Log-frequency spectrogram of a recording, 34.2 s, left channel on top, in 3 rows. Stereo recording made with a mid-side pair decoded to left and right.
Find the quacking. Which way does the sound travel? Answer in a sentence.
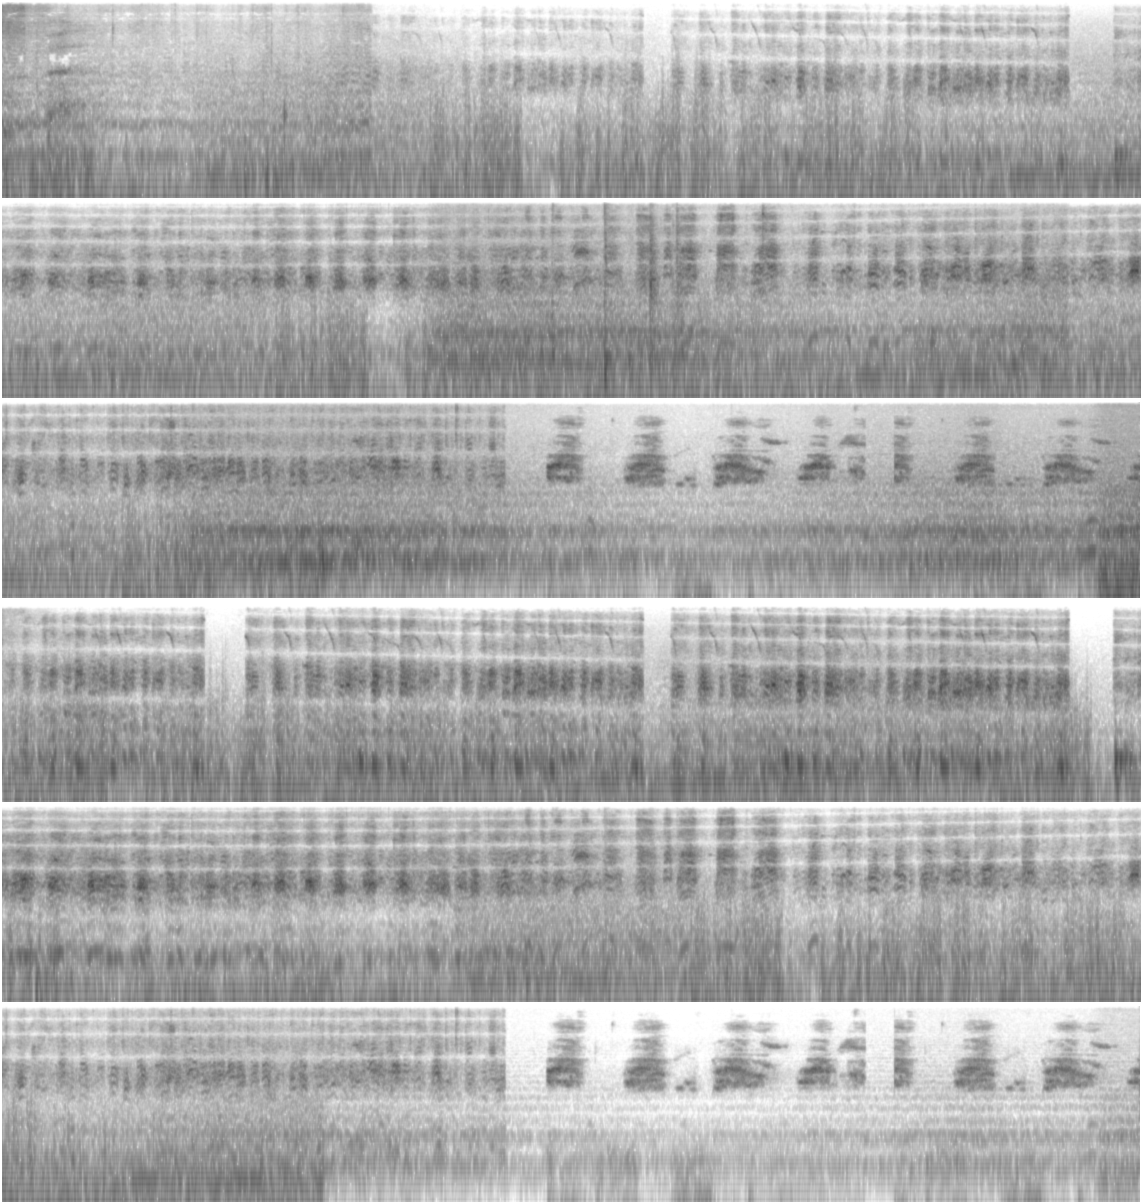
You can hear the quacking travel towards the left.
